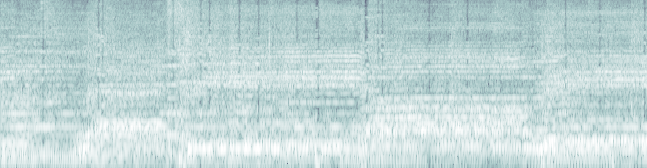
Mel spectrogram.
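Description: Mixed vocal ensemble singing in harmony into handheld microphones, holding chords that change every second or two.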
